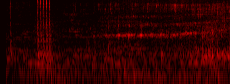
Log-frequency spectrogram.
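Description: Whiskey running from a wooden barrel's tap into a glass bottle, the note of the filling bottle rising as it fills. There is a brief knock about half a second in.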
